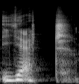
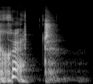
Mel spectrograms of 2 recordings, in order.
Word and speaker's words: Gert: Och där uttalade man inte Gert, men det stavades liksom G-E-R-T. – Ja, okay. – Utan där uttalar man det skärt.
